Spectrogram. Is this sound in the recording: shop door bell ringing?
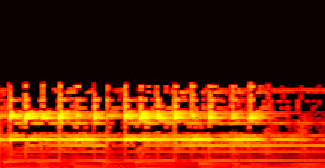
yes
